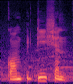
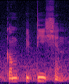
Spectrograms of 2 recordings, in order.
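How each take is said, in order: First: कॉम्पिटिशन starting with open 'kom'; कॉम्पिटिशन with rounded first o; common mispronunciation. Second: कॉम्पिटिशन starting with short 'kum'; कॉम्पिटिशन with schwa in the first syllable; correct pronunciation. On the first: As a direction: say कॉम्पिटिशन as 'KOM-pi-TI-shun'. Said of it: "कॉम्पिटिशन नहीं बोलते हैं". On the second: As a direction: say कॉम्पिटिशन as 'kum-pi-TI-shun'. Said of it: "इसको बोलते हैं". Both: Shown as a demonstration.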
